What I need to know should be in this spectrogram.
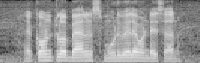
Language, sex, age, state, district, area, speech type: Telugu, male, 30-45, Andhra Pradesh, Bapatla, urban, spontaneous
